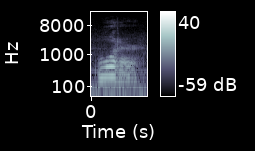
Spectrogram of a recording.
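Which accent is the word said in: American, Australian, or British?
American. A d-like t, and a sounded final r. "they change the T to a D, like us, but they do say the R sound"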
